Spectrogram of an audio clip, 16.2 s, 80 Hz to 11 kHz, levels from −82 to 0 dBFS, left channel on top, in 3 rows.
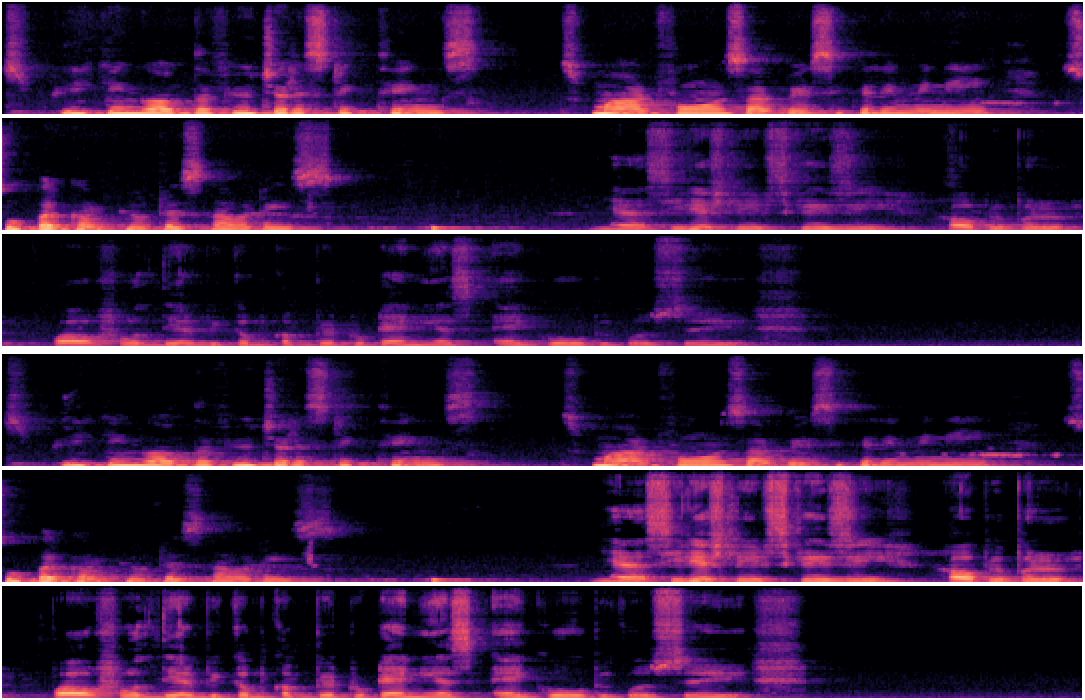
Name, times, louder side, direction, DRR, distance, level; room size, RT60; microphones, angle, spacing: voice 1, 0.0-2.3 2.9-5.0 5.3-7.0 7.5-7.6, left 2 dB, 40° left, 0.5 m, -21 dB
voice 2, 8.3-14.8, right 5 dB, 45° right, 0.3 m, -27 dB
11.0 x 7.2 x 9.4 m
head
